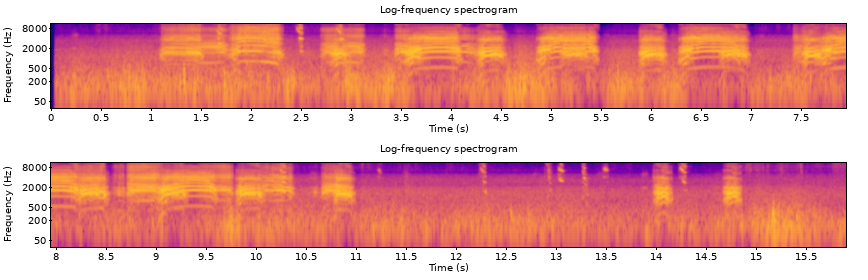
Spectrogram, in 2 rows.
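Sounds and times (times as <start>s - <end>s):
caracara calling: 1.1s - 11.1s, 12.2s - 14.9s.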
